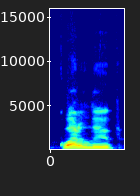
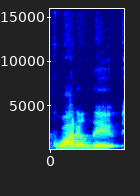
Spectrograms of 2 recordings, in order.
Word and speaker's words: Guadalupe: It's weird how it's pronounced Guadaloop, too. Huh? Like a loop, right? Even though it's like it's written Guadalupe, like that's how you would read it. But at least in Texas, we say Guadaloop.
